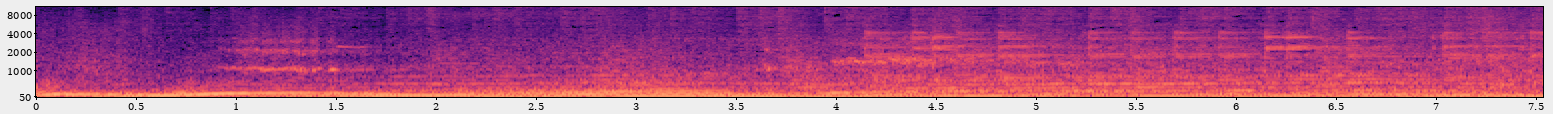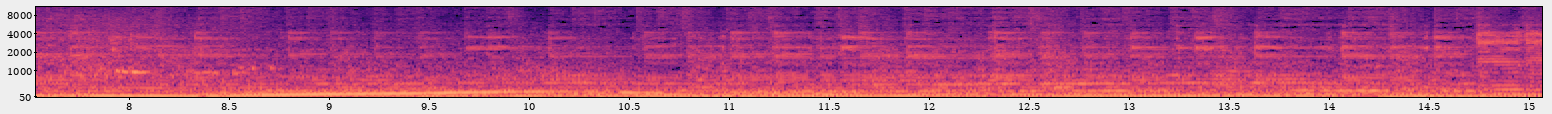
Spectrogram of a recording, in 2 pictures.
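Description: James Bond cars accelerate loudly, engines revving in rising and falling sweeps while tires squeal and skid. The roar is continuous and heavy, with no talk.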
